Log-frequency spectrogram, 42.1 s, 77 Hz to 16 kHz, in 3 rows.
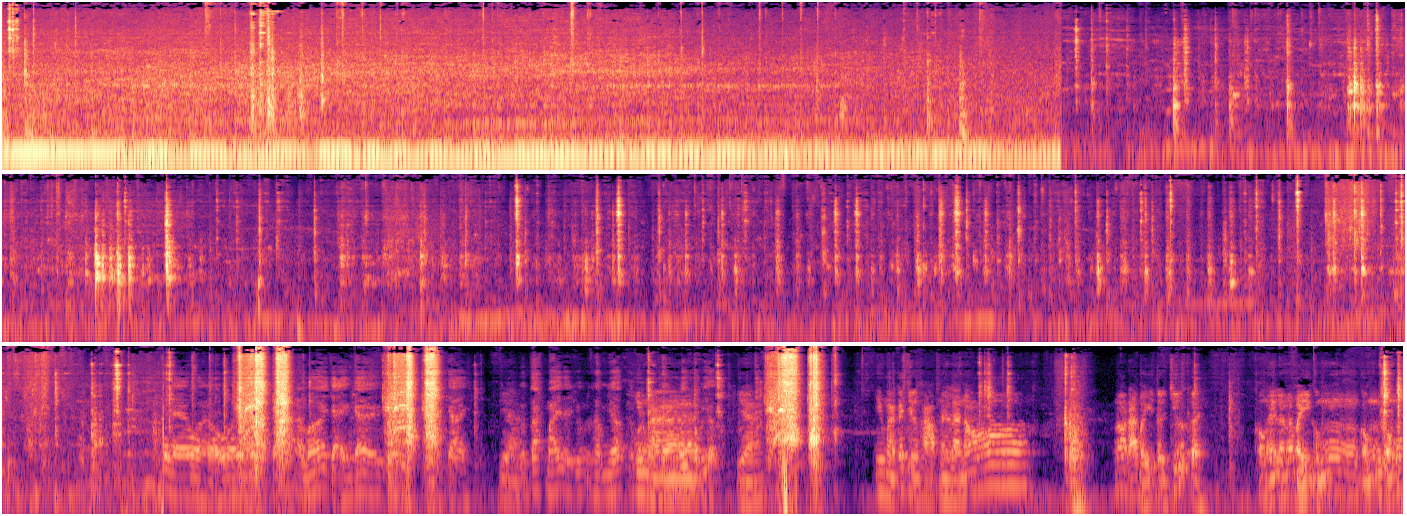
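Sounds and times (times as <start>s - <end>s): diesel engine running: 0.0s - 10.6s
sharp clicks and metallic taps: 6.6s - 9.9s.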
